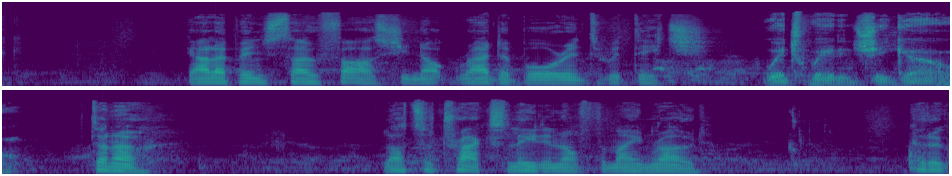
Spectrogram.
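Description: A middle-aged man speaks calmly and casually.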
